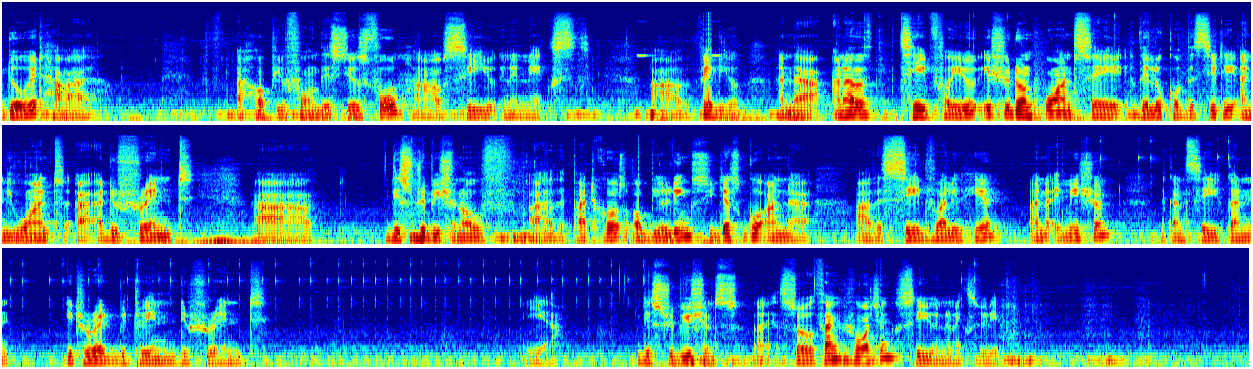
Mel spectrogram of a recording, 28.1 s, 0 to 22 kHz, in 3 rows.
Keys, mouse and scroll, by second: 0.5 `, 1.9 `, 2.8 scroll down 3, 4.8 `, 5.6 scroll up 3, 13.6-15.2 scroll up 24, 17.5 click, 17.9 click, 18.2 click, 18.6 click, 18.9 click, 19.2 click, 19.4 click, 19.7 click, 20.0-20.7 click, 20.3 click, 20.4 click, 21.1 click, 21.2 click, 21.4 click, 21.6 click, 21.7-22.1 click, 22.0 click, 22.2 click, 22.4 click, 22.6 click, 22.9 click, 23.1 click, 23.3 click, 23.5 click.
